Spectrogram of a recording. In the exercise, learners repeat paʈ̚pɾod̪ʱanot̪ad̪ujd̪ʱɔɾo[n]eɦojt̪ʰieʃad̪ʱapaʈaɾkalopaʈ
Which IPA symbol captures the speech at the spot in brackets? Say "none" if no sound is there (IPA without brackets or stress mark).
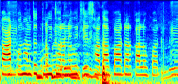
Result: n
